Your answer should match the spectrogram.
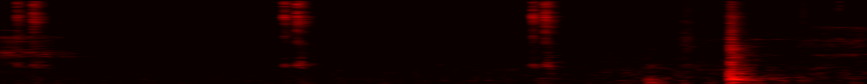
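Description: A few short, sharp clicks spaced about a second apart, with near silence between them and the last one the loudest.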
